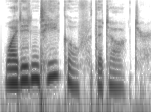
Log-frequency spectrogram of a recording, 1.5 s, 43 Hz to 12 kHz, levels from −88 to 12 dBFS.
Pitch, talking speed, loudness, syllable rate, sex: 190 Hz, 275 wpm, -19 LUFS, 5.7 syllables/s, female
